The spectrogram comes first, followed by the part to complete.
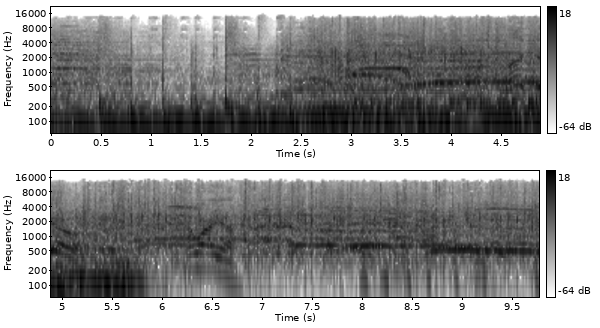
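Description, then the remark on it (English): A happy, maskless studio audience at a late-night TV show applauds and cheers loudly, steady dense clapping with scattered whoops, first under a short burst of band music, then on its own once the music stops. “Such a happy, maskless crowd we have here.”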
